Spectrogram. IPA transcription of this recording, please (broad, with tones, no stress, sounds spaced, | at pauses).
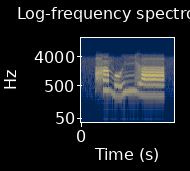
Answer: h ã˦ m o˨ ɣ iː˦ ɣ aː˧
